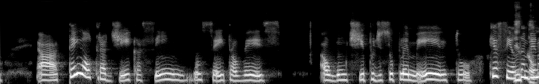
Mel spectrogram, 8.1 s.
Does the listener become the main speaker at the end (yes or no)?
no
